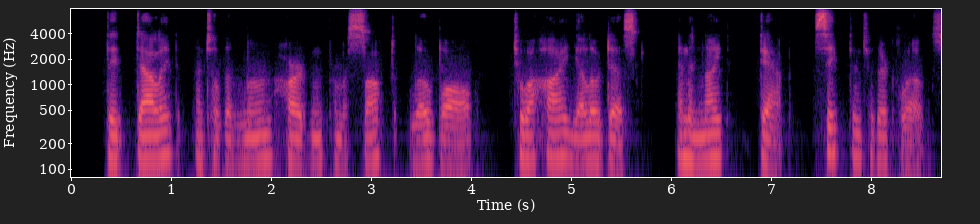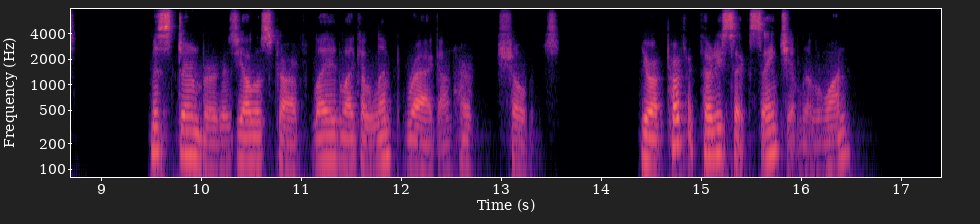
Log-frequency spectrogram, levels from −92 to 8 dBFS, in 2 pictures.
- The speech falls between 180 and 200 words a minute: No, average, 155 wpm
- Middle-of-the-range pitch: No, low, 120 Hz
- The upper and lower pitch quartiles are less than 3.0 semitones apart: Yes, narrow, 2.5 semitones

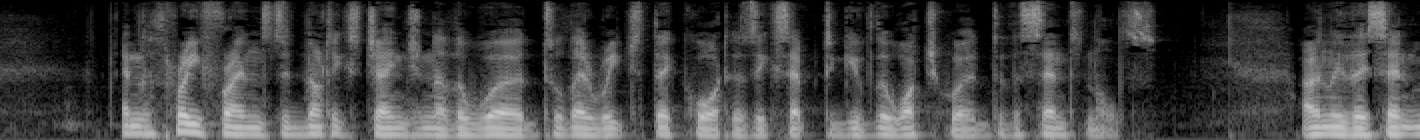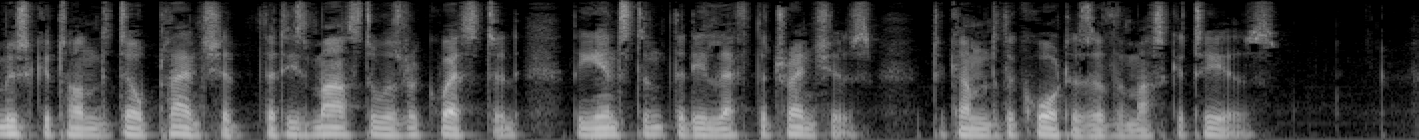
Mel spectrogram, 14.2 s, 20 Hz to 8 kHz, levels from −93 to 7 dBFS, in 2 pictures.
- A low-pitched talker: Yes, very low, 95 Hz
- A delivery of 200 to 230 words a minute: Yes, fast, 205 wpm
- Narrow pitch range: Yes, narrow, 2.0 semitones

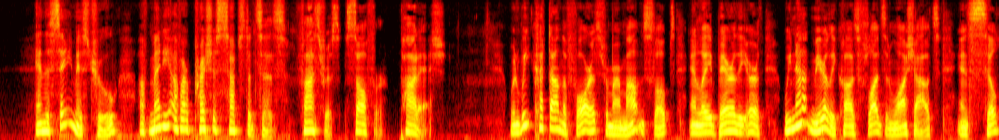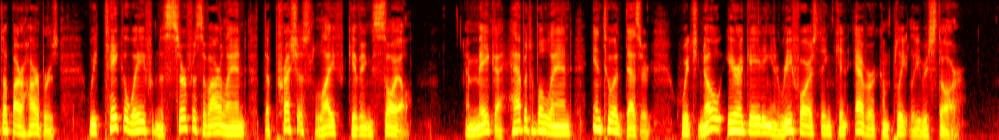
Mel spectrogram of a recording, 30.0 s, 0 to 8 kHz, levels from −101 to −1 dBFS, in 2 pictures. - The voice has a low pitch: Yes, low, 120 Hz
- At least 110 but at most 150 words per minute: Yes, average, 145 wpm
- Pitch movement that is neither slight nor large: No, wide, 6.1 semitones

